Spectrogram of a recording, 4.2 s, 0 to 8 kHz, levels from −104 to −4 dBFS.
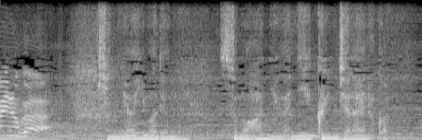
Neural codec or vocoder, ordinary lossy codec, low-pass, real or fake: none; none; none; real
